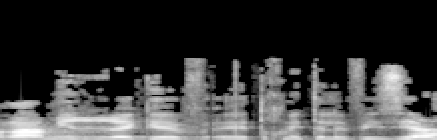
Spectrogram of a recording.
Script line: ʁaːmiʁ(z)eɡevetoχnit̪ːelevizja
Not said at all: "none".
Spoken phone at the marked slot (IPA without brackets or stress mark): ʁ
